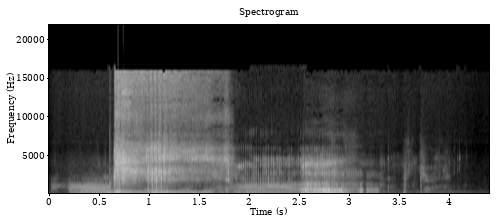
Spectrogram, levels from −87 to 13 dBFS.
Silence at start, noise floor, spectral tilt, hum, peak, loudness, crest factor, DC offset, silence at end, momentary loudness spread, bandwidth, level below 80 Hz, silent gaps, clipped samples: 0.05 s; -54 dBFS; -1.5 dB/octave; none; 0 dBFS; -15 LUFS; 20 dB; under 0.1%; 0.6 s; 20 LU; 17 kHz; -62 dBFS; none; under 0.1%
